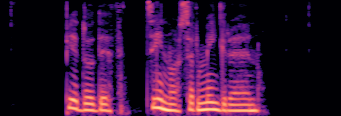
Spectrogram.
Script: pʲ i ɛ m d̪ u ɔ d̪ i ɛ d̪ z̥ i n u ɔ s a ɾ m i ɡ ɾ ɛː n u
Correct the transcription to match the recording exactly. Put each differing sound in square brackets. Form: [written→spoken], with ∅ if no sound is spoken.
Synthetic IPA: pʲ i ɛ [m→∅] d̪ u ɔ d̪ i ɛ [d̪→t̪] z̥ [i→iː] n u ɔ s a ɾ m i ɡ ɾ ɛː n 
